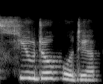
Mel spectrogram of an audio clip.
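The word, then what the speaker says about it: pseudopodia: So basically this is pseudo podia. P is silent.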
